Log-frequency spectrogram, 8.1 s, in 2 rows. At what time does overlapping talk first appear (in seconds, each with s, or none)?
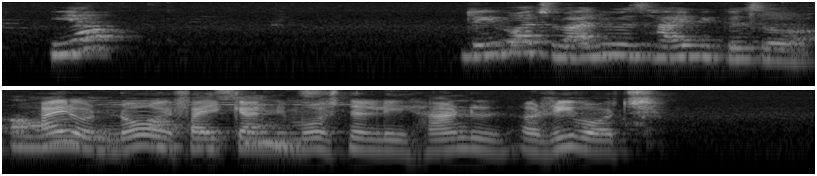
4.3 s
